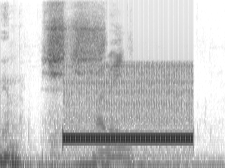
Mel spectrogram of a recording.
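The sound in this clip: A steady telephone dial tone sounds as a call is placed, holding one unchanging pitch for just over a second before it cuts off abruptly after a short burst of noise.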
